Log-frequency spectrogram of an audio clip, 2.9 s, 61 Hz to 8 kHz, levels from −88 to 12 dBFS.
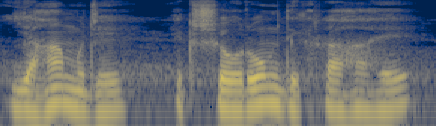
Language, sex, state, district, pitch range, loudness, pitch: Hindi, male, Madhya Pradesh, Dhar, 115-130 Hz, -17 LUFS, 120 Hz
